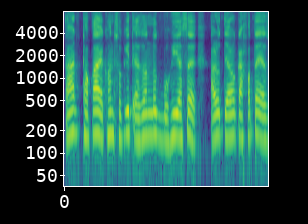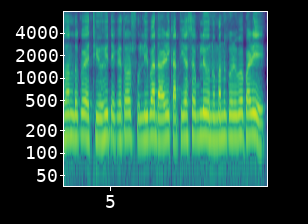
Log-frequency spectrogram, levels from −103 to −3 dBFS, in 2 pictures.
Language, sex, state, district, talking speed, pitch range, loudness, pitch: Assamese, male, Assam, Hailakandi, 175 wpm, 155-170 Hz, -20 LUFS, 165 Hz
